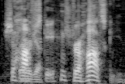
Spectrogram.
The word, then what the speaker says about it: Strahovski: Strahovski. That's how you say it.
